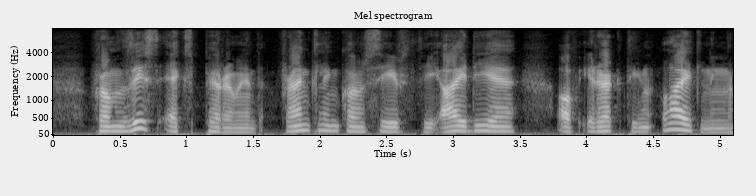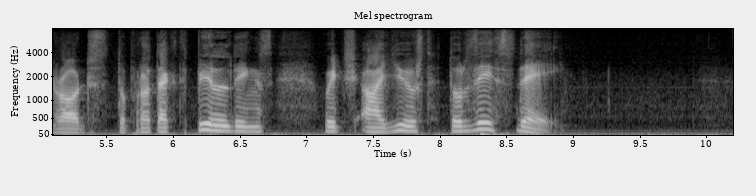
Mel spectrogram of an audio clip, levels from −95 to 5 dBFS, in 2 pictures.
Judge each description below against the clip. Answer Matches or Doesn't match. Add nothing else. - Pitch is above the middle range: Doesn't match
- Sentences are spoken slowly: Matches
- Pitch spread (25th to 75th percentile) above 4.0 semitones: Doesn't match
